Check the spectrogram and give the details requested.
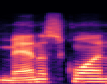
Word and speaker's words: Manasquan: By the way, I believe it's pronounced Manasquan River in New Jersey.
